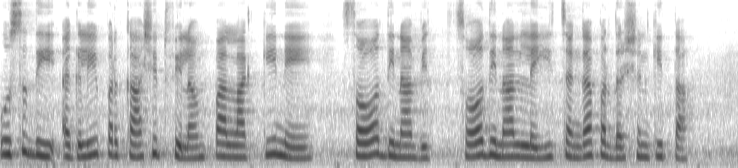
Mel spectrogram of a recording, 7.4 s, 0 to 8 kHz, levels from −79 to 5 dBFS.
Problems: none marked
